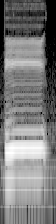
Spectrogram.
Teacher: اوپر چھوٹی مد ہے اس لیے تا کو 3 سے 4 الف کی مقدار کھینچ کر پڑھیں گے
